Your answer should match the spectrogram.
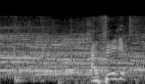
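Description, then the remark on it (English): A live audience reacts loudly, with a dense wash of crowd noise, applause and drawn-out boos rising over it, steady throughout and swelling near the end, after a remark that the speaker doesn't like a rock band. “I hear more applause than booze.”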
